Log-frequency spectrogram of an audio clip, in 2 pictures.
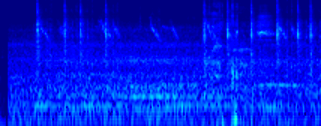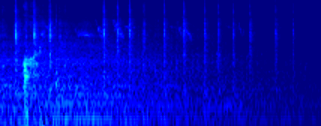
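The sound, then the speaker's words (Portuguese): Paper being handled and rustled, with crisp crinkling bursts that settle into a quick, regular run of flaps near the end, while a voice speaks briefly in the background. “para de mexer no meu papel.”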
